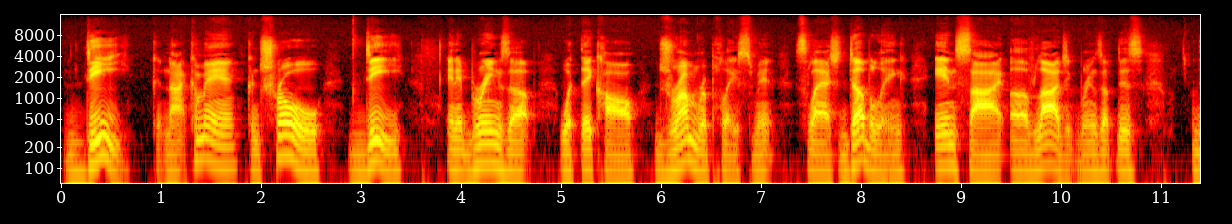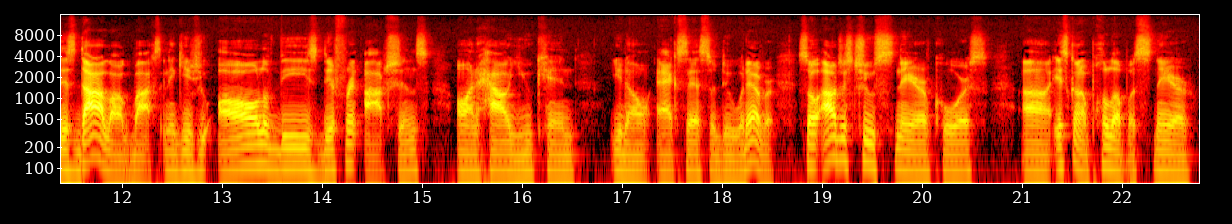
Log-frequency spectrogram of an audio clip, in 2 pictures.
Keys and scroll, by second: 2.9 ctrl+d.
